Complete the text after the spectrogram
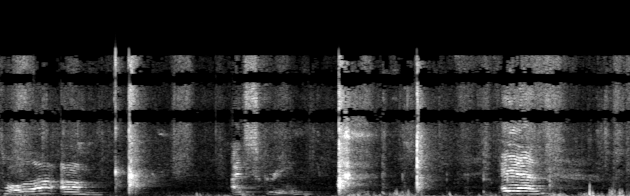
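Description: A young girl sings nearby in a high, lively voice.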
